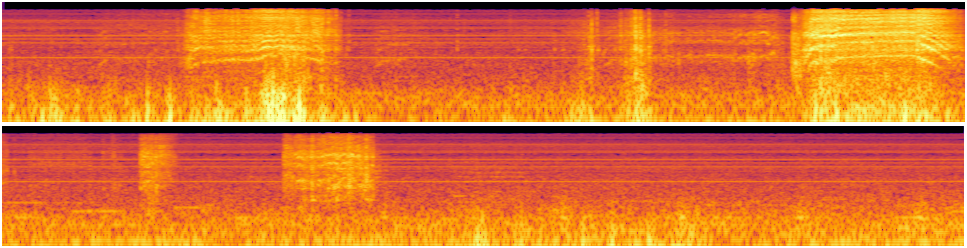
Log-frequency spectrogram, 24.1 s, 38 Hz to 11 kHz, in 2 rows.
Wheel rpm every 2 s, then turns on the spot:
0, 70, 10, 10, 10, 140, 0, 0, 0, 0, 0, 0.
none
